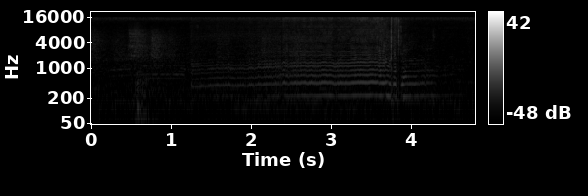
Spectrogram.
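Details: Leafcutter bee cutting a piece from a rose leaf outside a kitchen; a steady, low buzzing hum starts abruptly, rises slightly in pitch and loudness over about three seconds, then breaks off, with a few faint clicks.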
